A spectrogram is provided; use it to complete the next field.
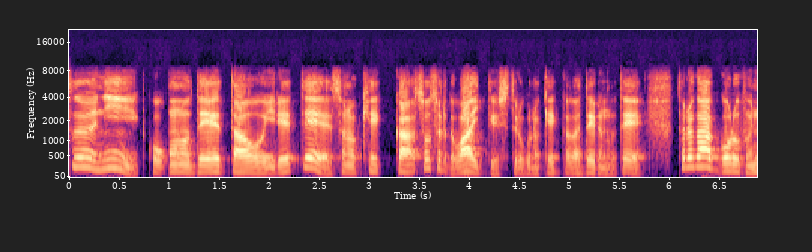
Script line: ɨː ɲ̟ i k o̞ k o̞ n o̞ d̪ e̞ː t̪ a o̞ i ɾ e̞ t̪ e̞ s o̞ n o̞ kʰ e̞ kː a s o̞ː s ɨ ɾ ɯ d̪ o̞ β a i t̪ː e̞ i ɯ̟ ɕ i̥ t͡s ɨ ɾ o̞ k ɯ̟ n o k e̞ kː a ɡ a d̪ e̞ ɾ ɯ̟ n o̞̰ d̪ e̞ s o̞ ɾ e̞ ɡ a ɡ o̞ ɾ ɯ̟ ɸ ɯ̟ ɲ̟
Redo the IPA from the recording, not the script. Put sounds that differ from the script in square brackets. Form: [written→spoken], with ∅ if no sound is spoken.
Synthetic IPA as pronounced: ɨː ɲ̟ i k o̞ k o̞ n o̞ d̪ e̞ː t̪ a o̞ i ɾ e̞ t̪ e̞ s o̞ n o̞ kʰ e̞ kː a s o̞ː s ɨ ɾ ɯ [d̪→t̪] o̞ β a i t̪ː e̞ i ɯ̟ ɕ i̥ t͡s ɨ ɾ o̞ k ɯ̟ n o k e̞ kː a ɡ a d̪ e̞ ɾ ɯ̟ n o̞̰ d̪ e̞ s o̞ ɾ e̞ ɡ a ɡ o̞ ɾ ɯ̟ ɸ ɯ̟ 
